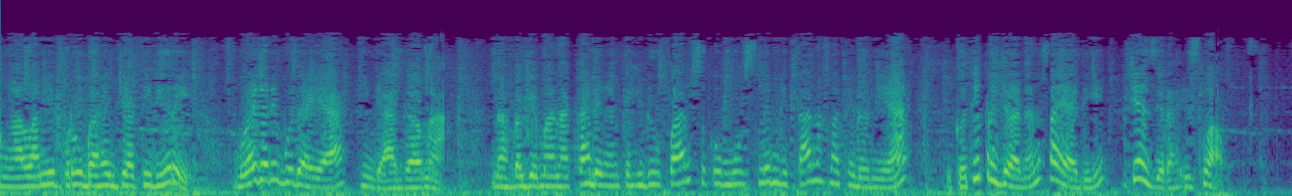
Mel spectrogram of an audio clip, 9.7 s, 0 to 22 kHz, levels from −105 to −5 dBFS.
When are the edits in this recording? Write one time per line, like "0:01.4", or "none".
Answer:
none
